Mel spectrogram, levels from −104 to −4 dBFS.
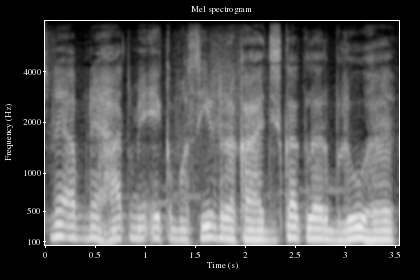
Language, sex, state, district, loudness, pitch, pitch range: Hindi, male, Jharkhand, Palamu, -17 LUFS, 135 Hz, 125-145 Hz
